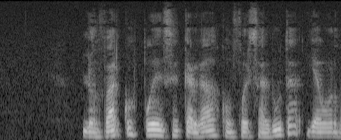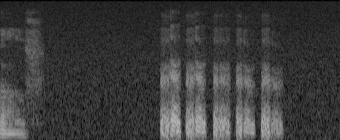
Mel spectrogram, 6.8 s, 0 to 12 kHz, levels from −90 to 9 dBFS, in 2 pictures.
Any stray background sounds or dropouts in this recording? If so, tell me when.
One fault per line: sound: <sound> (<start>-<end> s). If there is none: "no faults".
sound: laugh (5.0-6.3 s)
